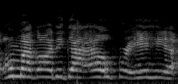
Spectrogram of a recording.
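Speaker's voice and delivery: imitating her own surprised reaction to the preview; excited disbelief. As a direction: retell the shock of seeing the trailer. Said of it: "I was like".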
